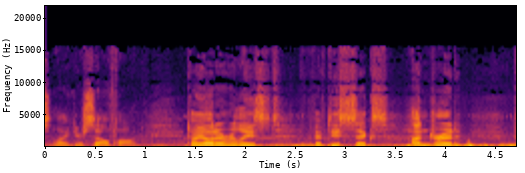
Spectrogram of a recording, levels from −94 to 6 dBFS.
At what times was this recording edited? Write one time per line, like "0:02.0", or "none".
0:01.4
